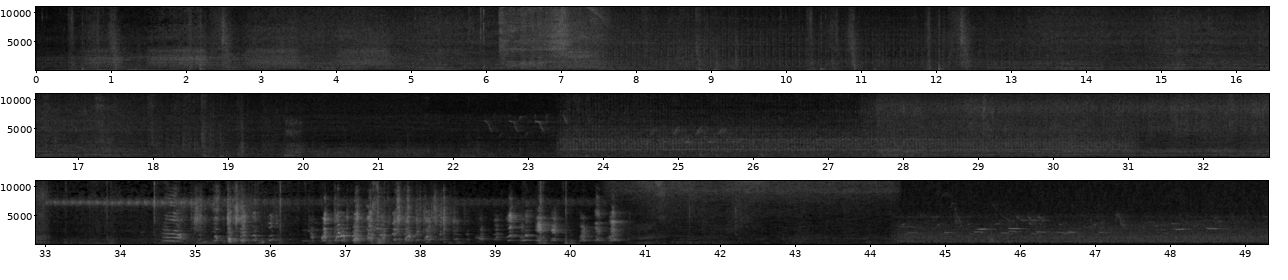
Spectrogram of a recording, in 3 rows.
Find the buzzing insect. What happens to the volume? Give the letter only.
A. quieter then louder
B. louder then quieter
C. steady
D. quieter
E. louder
C.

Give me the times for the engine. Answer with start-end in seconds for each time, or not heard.
0.0-31.2.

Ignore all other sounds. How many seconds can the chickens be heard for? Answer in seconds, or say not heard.
6 s.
